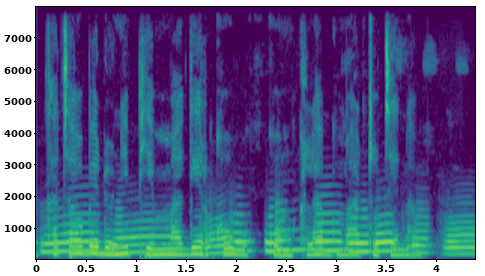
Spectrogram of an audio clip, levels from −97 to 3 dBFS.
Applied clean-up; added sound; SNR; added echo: none; Brass instrument; 0 dB; none.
